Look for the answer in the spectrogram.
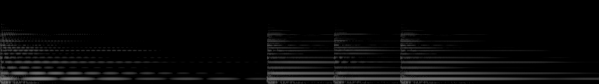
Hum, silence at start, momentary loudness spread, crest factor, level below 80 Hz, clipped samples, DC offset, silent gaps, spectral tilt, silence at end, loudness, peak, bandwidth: none; 0 s; 19 LU; 16 dB; -68 dBFS; under 0.1%; under 0.1%; none; -5.5 dB/octave; 0 s; -44 LUFS; -28 dBFS; 8.6 kHz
